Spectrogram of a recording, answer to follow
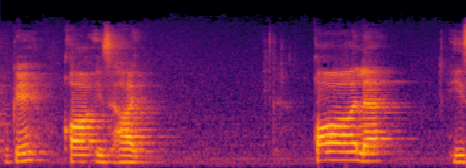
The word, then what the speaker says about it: قال: Qala. Qa is high, okay? Qa is high. Qala, he said.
